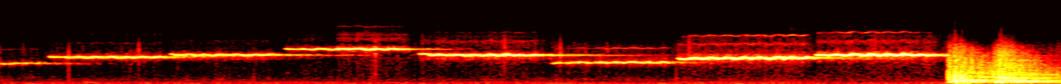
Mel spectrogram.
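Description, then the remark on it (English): A lone whistled melody rises and falls through a series of clear, sustained notes at steady volume, ending abruptly as a burst of orchestral music cuts in. “That whistle is your invitation to listen to the Household Finance program, The Whistler.”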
